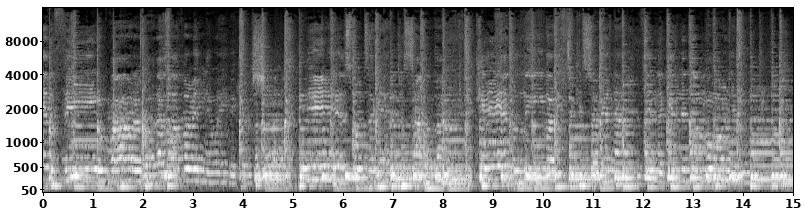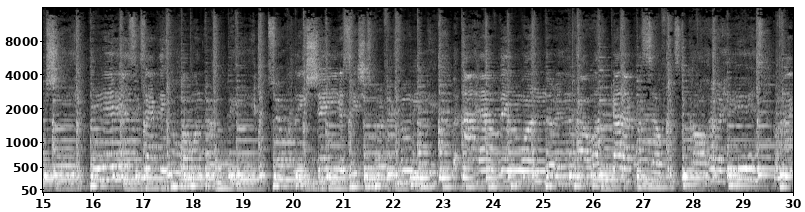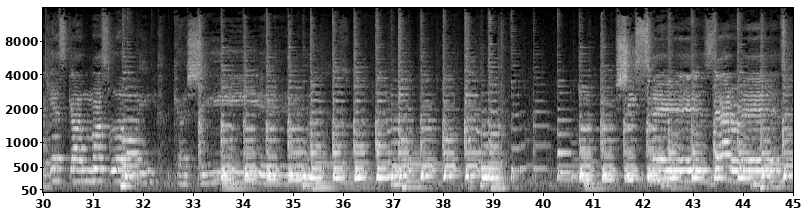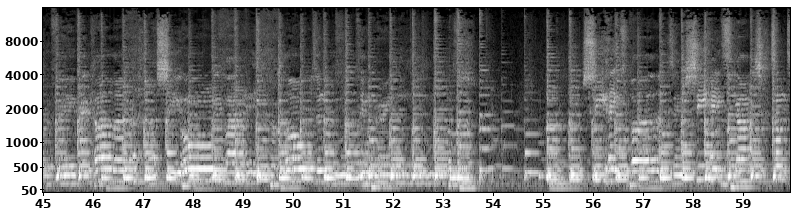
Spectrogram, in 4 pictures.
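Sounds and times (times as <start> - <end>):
upright bass line: 0.0 - 30.2, 31.5 - 32.0, 33.5 - 39.5, 40.6 - 53.8, 55.0 - 59.9
ukulele strumming: 0.0 - 59.9.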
